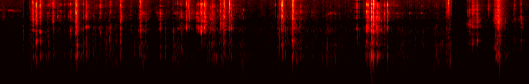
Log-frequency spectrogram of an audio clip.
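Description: Faint, irregular metal clicks and small rattles of hand work on a CNC mill's ball nut mounting flange and its screws, with a brief pause near the end.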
